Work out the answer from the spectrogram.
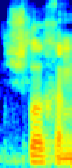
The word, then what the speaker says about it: shluchim: Rabbi Weberman was the first shluchim, is that how you pronounce it? Shluchim, yeah.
